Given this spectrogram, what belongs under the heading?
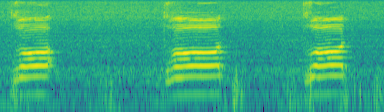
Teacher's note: بائیں کروٹ کو بائیں ڈاڑ پر لگائیں گے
